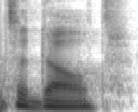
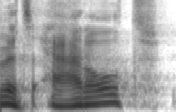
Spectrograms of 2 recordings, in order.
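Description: First: The stress is on the second syllable. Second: The stress is on the first syllable. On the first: The word is used as a noun. "Noun, okay. It's adult" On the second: The word is used as an adjective. "I think adjective, it's adult"

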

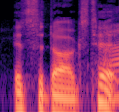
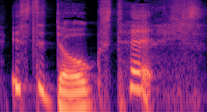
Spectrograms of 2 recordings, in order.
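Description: First: It is said in the speaker's ordinary accent. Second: It is said in an imitated English accent.

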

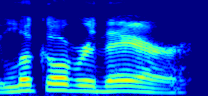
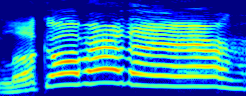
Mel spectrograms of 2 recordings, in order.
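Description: First: It is said in a plain, ordinary voice. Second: It is said in an odd, comic put-on voice. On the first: "if someone has to say" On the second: "weird inflections or weird lines to kind of entertain myself"

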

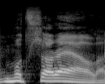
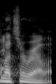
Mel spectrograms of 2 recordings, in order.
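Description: First: It is said in an Italian-style way. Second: It is said the plain American way. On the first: The speaker calls it wrong. "like people say like mozzarella" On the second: The speaker calls it right. "It's mozzarella. You're in America"

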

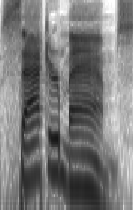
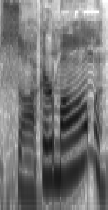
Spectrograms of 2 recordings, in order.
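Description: First: It is said in a thick Midwestern accent. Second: It is said in a neutral accent. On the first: "Say it how you said it on the show" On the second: "you don't say it like that"

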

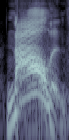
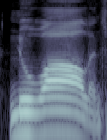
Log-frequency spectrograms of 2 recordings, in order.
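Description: First: The name is squeezed into two short syllables. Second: The name is said with New sunk in. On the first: This is how outsiders say it. The speaker calls it wrong. "no one says that shit" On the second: This is how locals say it. The speaker calls it right. "The way a true New Orleans would say it would be New Orleans"

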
